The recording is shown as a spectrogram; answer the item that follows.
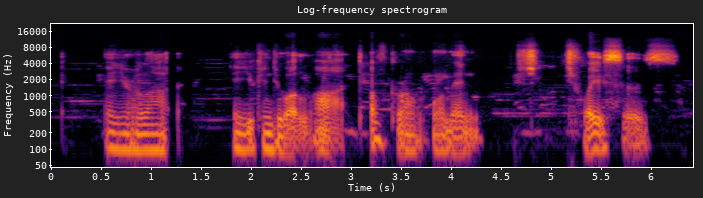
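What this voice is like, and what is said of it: Husky whispering voice. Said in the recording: “in his husky voice, kind of just whispering”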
